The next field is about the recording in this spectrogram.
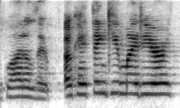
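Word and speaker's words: Guadeloupe: what you all have to say yes good pronunciation guadaloop okay thank you my dear thank you thank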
